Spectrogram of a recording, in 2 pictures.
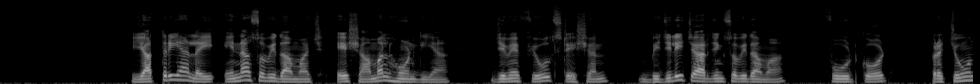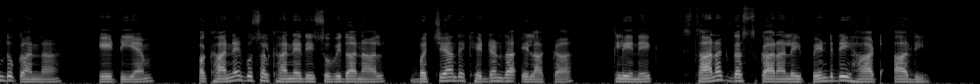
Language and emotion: Punjabi, neutral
